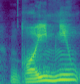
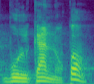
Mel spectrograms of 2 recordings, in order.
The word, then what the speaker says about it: Vulcano: Ah, pero lo pronuncias mal. Escucha, Goimniu, Voilniu, Vulniu, Vulcano. Se pronuncia Vulcano. Pues yo toda la vida le recé a Goimniu. Nunca oí nada de Vulcano. No. Es lo mismo. Lo que pasa que la forma correcta de pronunciarlo es Vulcano.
